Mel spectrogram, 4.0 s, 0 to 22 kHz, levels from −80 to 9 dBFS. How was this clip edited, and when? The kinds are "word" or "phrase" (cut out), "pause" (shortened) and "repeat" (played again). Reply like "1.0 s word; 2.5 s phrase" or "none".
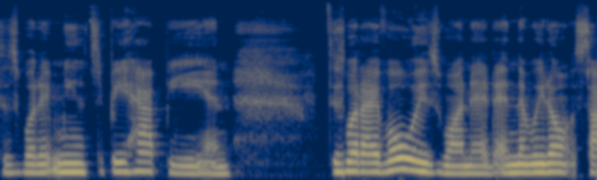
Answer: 2.3 s word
